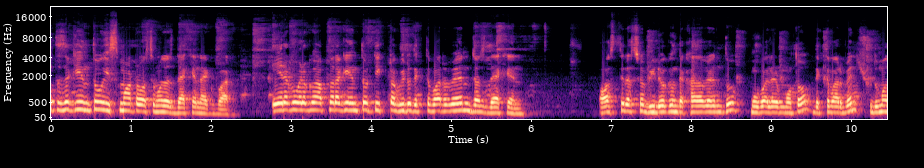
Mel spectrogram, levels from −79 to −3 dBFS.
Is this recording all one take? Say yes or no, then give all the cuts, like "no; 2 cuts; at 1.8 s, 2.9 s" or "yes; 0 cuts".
yes; 0 cuts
